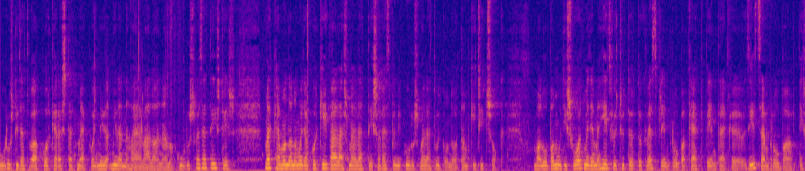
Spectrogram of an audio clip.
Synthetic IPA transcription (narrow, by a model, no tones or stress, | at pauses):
uːɾuʃt̪ilːɛt̪ʋɛɒkːo̞rkɛɾɛʃt̪ɛkmɛ̰kho̞ɟmilɛnːɛɦɒɛ̰lva̰ːlːɒ̰lna̰ːmɒkuːɾuʃʋɛzɛt̪eːʃt̪eːʃ | mɛkːɛlmo̞nd̪ɒno̞mho̞ɟɒkːo̞rkeːt̪aːlːaːʃmɛlːɛt̪ːeːʃɒvɛsprimikuːɾuʃmɛlːɛ̰t̪ːuːɟɡo̞nd̪o̞̰lt̪ɒ̰mkit͡ʃit̪ʃo̞̰k | vɒloːbɒnuːɟiʃʋo̞lt̪mɛɟɛmɛɦeːt̪føːt͡ʃyt̪ørt̪økʋɛspreːmproːbɒkɛt̪peːnt̪ɛkzilt̪sɛmproːbɒeːʃ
